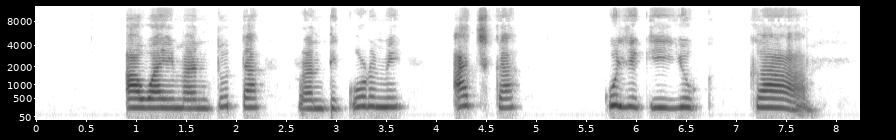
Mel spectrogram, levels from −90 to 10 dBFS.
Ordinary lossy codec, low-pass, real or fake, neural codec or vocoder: Opus, 16 kbps; 10.8 kHz; real; none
